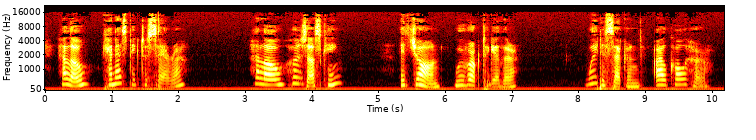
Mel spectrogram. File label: phone talk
